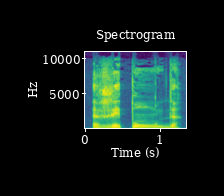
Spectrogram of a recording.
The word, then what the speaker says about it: répondent: Ils répondent. So same thing here, classic ending, ENT, but then you don't pronounce it.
